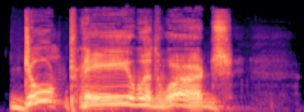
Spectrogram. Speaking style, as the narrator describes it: Arnath roared

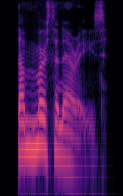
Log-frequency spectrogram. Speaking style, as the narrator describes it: Dailin growled

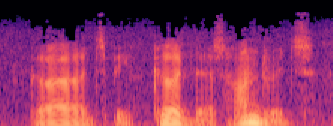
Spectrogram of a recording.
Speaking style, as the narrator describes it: a voice said softly

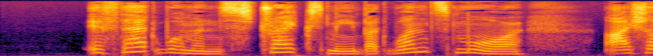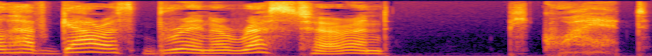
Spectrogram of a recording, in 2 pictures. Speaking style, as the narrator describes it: Egwene whispered

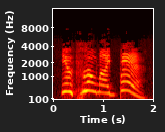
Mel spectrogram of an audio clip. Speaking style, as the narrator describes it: Varga Hoet shrieked

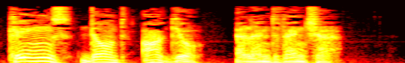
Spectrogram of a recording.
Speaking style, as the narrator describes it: Tyndall said firmly

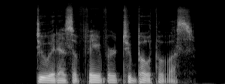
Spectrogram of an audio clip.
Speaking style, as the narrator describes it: Tim said to me in a gentle voice

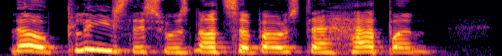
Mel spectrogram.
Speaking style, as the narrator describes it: Myrcella shrieking too, her voice shrill with fear

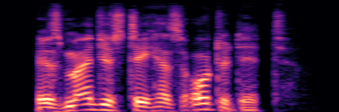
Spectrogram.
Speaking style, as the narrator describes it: Calderwin said sharply

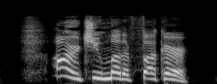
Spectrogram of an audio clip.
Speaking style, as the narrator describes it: shouted

